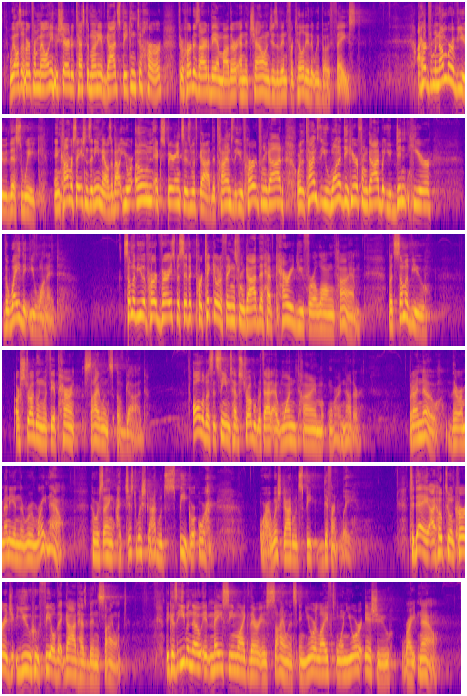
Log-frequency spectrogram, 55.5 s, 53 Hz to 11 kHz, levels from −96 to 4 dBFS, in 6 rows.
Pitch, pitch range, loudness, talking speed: 170 Hz, 145-195 Hz, -17 LUFS, 195 wpm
